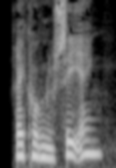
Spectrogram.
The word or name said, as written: rekognoscering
